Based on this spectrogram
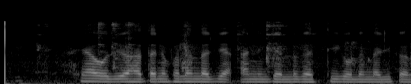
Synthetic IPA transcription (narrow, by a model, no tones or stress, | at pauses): hjaəd͡zʋaɦat̪anefʰələnd̪at͡ɕiːʔañid͡ʑəlɡət̪iːɡolənd̪ad͡ʑiːkəɾ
